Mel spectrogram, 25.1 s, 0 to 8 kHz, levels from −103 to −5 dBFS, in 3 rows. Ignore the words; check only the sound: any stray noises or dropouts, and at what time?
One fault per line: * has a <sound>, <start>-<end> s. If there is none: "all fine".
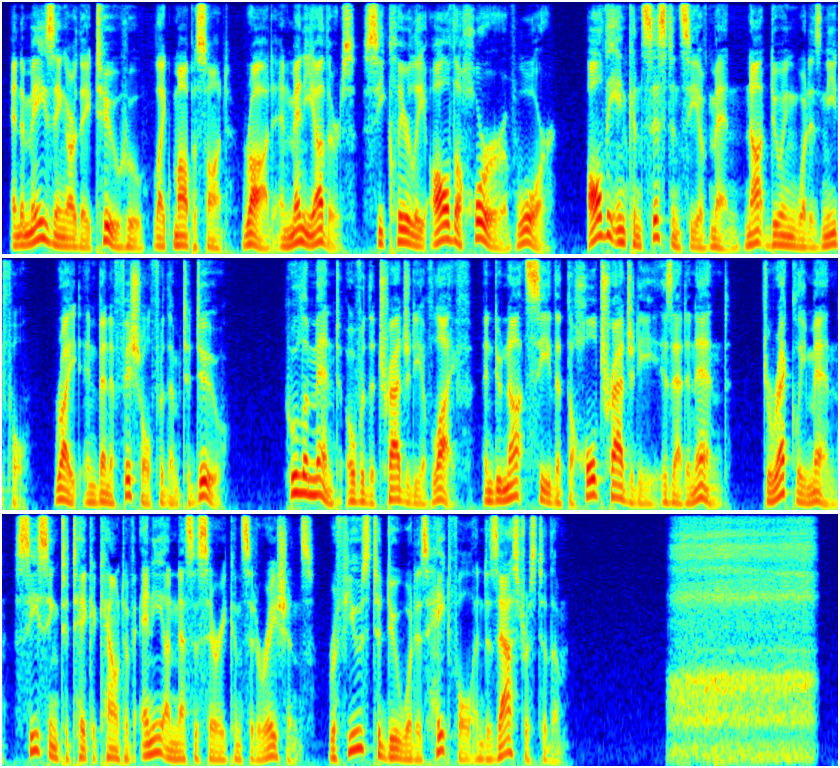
* has a breath, 23.3-24.9 s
